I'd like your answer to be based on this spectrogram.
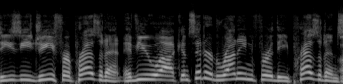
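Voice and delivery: ordinary talk

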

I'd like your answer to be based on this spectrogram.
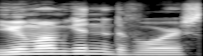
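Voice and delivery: mock casual, offhand, nonchalant kid voice. Retelling what the kid in the movie says: imitating a nonchalant kid. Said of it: "so nonchalant".

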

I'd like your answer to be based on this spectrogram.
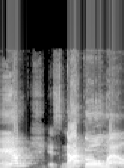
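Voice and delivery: put-on very loud, broad, strong Southern accent. Retelling a work phone call, imitating the man's super Southern accent. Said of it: "he has super southern accent".

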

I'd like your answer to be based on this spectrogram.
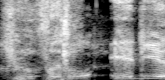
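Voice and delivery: harsh, scolding whisper-shout, kept hushed. Showing how you whisper-yell at your kids: mock whisper-yelling. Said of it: "when you whisper yell at 'em".

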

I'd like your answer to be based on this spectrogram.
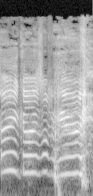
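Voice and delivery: very high voice, like an earlier one. Prompted by another speaker, retelling an arrival in their old voice. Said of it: "do your old voice".

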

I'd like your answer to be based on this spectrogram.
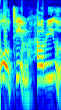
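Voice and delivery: English with Russian accent. Testing an accent for someone born in the former Soviet Union, in a Russian accent. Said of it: "I do a Russian accent".

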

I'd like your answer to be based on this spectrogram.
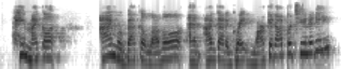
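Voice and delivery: question-like rising pitch at end of opportunity. Introducing herself and a market opportunity to Michael: rising uptalk at phrase end. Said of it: "that uptalk, which is a real habit".

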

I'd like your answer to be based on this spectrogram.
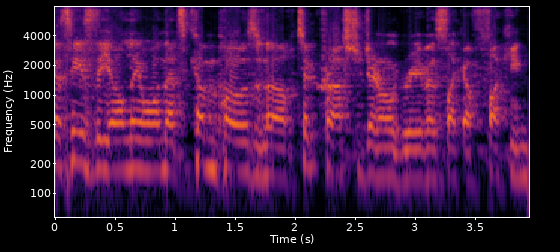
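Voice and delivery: ordinary delivery

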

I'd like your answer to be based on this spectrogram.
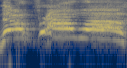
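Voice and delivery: mock, very high-pitched shouted yelling. Showing how to answer a cop after getting pulled over, yelled answer. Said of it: "Just yell".

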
